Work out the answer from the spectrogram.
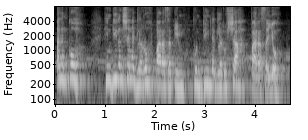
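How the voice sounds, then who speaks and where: A man's voice: high voice, lively intonation, normal speed, soft background music. A man playing an encouraging, earnest volleyball coach in a radio drama, emphatic and persuasive.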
